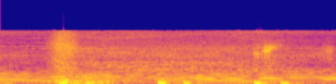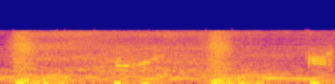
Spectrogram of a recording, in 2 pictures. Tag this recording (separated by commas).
Speech, Music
